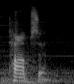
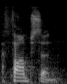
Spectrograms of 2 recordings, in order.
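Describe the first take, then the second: First: It begins with a plain T sound. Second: It begins with a th sound.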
